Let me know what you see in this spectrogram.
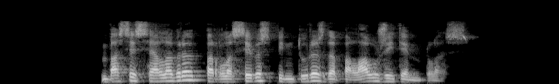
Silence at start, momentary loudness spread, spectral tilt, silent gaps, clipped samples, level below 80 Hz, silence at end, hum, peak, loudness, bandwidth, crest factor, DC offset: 1 s; 13 LU; -4.5 dB/octave; none; under 0.1%; -58 dBFS; 0.95 s; none; -2 dBFS; -17 LUFS; 8 kHz; 18 dB; under 0.1%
